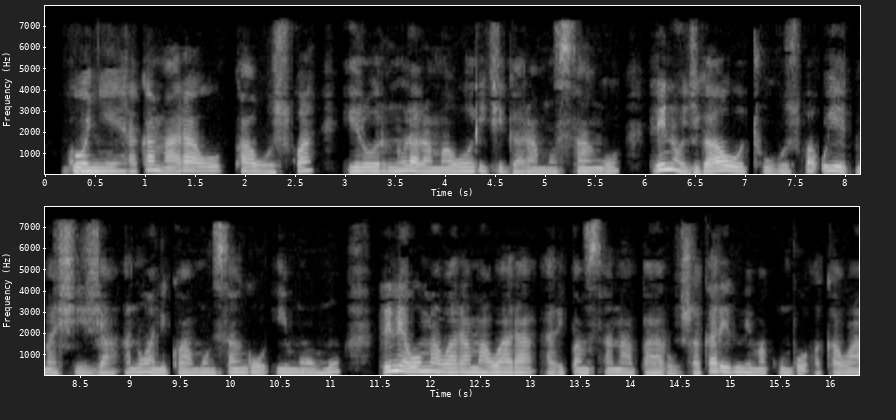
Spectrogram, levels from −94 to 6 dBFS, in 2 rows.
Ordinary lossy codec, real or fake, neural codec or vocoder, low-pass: AAC, 32 kbps; fake; codec, 16 kHz in and 24 kHz out, 2.2 kbps, FireRedTTS-2 codec; 7.2 kHz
